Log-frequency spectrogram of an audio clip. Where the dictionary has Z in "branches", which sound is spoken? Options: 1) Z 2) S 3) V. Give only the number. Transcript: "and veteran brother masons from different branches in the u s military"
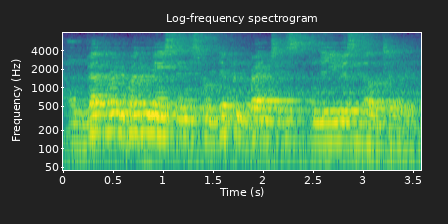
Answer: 1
